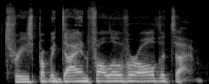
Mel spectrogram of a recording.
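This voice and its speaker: A man's voice: mid-range voice, fairly even intonation, fast talker, clean tone. A man playing a tabletop game, chatting casually in a wry, joking way.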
